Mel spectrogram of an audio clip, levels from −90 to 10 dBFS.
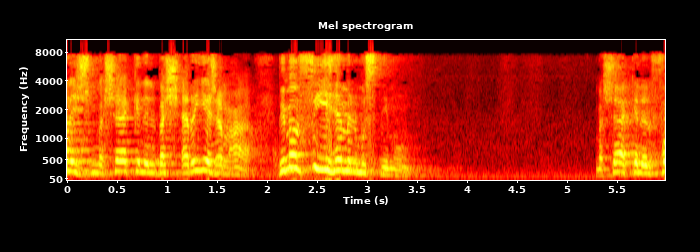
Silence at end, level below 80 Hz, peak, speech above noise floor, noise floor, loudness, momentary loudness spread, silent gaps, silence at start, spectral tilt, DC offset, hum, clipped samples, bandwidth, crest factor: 0 s; -50 dBFS; 0 dBFS; 36 dB; -47 dBFS; -10 LUFS; 14 LU; none; 0 s; -2 dB/octave; under 0.1%; none; 0.2%; 11 kHz; 14 dB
